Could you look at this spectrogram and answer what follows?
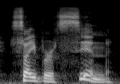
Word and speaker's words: Cybersyn: the system was termed cyber sign or perhaps more accurately should be pronounced cyber sin as it stood for cybernetic synthesis in this case the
